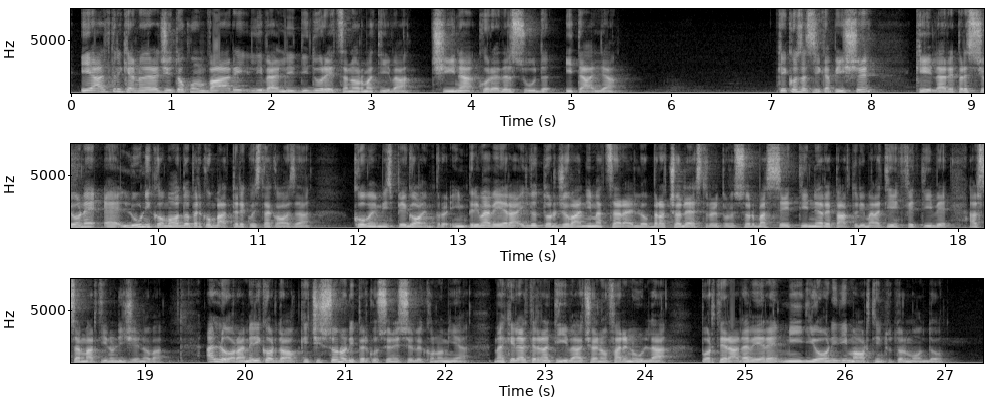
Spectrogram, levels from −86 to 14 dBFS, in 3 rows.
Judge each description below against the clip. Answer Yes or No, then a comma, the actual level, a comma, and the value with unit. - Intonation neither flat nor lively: No, wide, 6.0 semitones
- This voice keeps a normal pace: No, fast, 175 wpm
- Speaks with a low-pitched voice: Yes, low, 115 Hz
